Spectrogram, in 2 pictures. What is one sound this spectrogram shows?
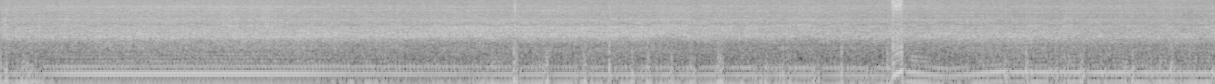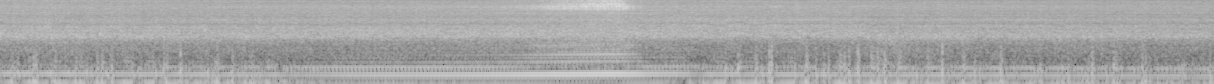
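A car engine hums steadily close by, rising in pitch as it revs and then settling.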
